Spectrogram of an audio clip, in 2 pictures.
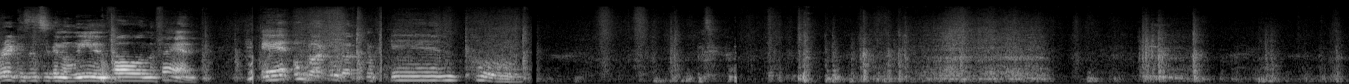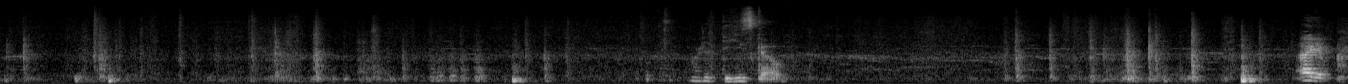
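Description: A wooden door opens and closes.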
